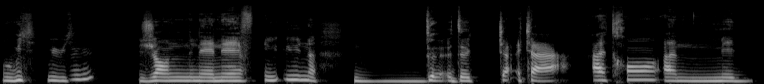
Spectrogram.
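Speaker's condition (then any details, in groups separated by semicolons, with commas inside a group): Stuttering; also high intellectual potential (HPI); no techniques used to control stuttering, too many constraints worsen it, small script deviations keep speech fluent; repeated sounds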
